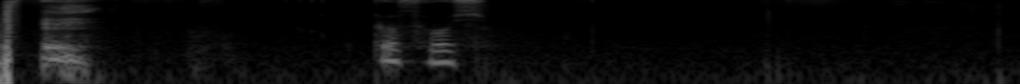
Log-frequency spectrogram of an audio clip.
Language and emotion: Russian, neutral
